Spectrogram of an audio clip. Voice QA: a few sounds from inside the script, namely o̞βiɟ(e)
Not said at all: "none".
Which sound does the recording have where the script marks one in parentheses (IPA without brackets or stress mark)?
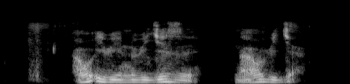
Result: a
